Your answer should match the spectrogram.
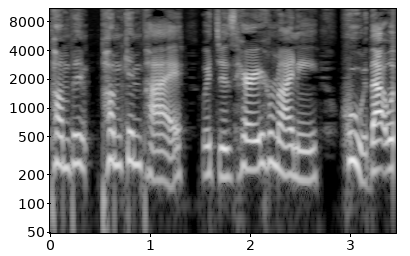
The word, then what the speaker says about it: Hermione: Hermione's name wrong.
